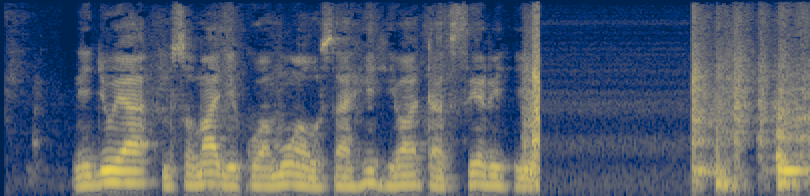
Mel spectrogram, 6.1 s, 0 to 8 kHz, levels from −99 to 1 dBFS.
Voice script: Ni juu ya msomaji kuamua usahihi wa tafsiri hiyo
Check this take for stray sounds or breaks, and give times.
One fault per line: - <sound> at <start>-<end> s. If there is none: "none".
none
